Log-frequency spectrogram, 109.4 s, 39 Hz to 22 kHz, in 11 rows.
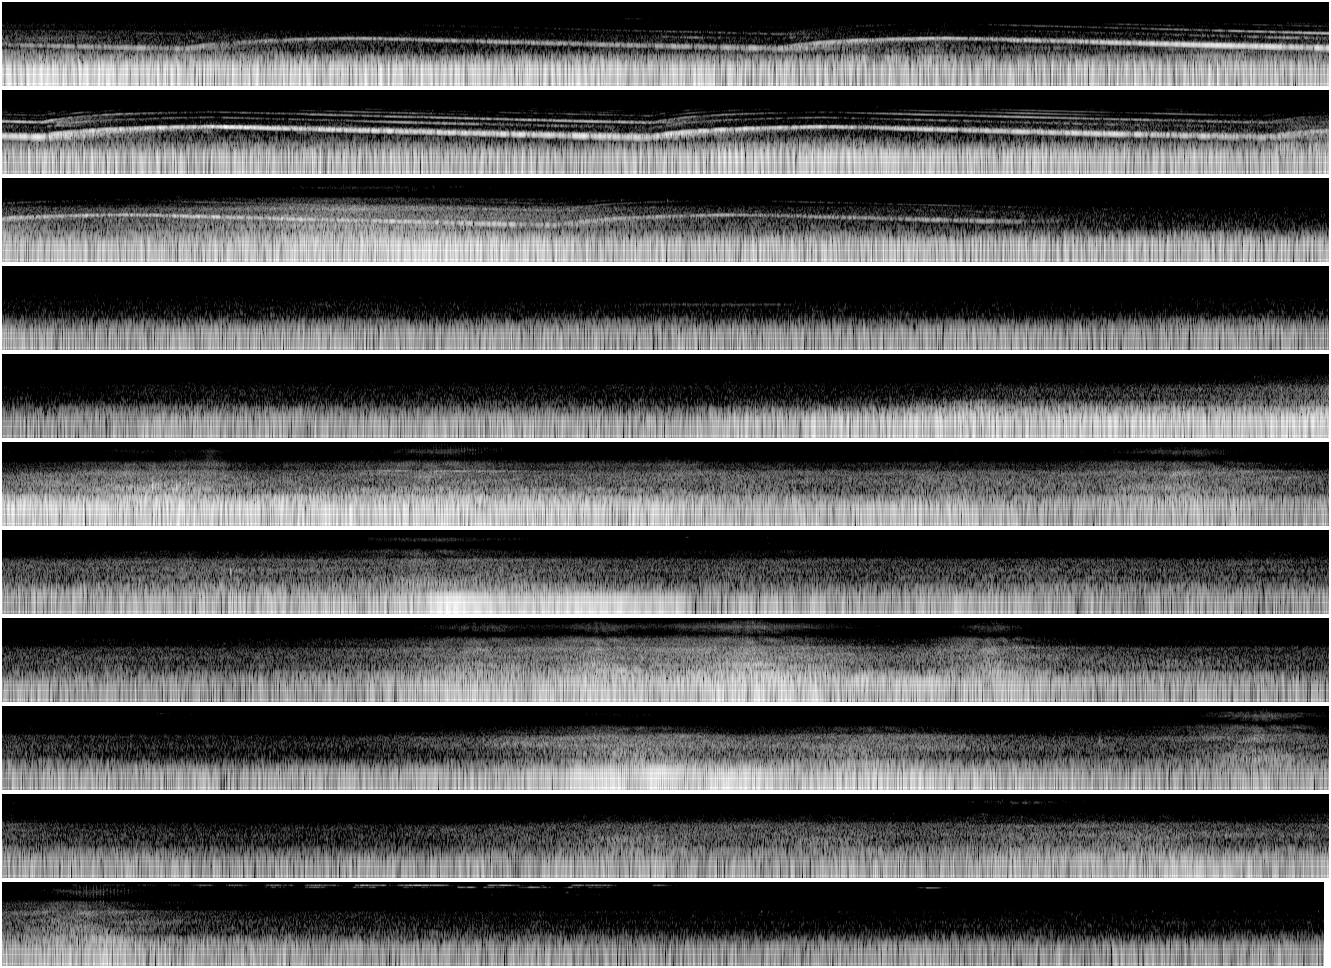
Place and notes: Beitou, Taipei - Traffic
Traffic, Sitting on the ground, Sony PCM D50 + Soundman OKM II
